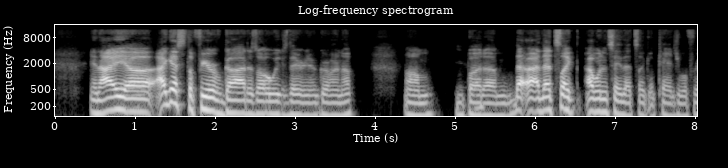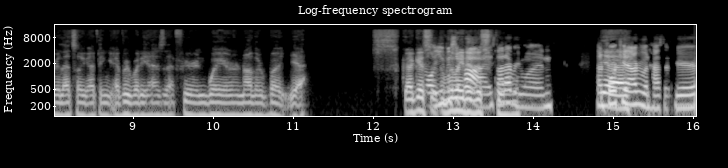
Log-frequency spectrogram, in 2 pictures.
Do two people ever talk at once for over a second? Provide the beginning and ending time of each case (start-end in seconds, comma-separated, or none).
12.7-13.9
